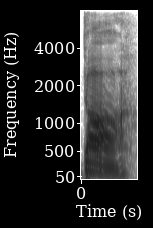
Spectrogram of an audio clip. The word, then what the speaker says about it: Daw: I've played characters like Daw. That's how you pronounce it.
